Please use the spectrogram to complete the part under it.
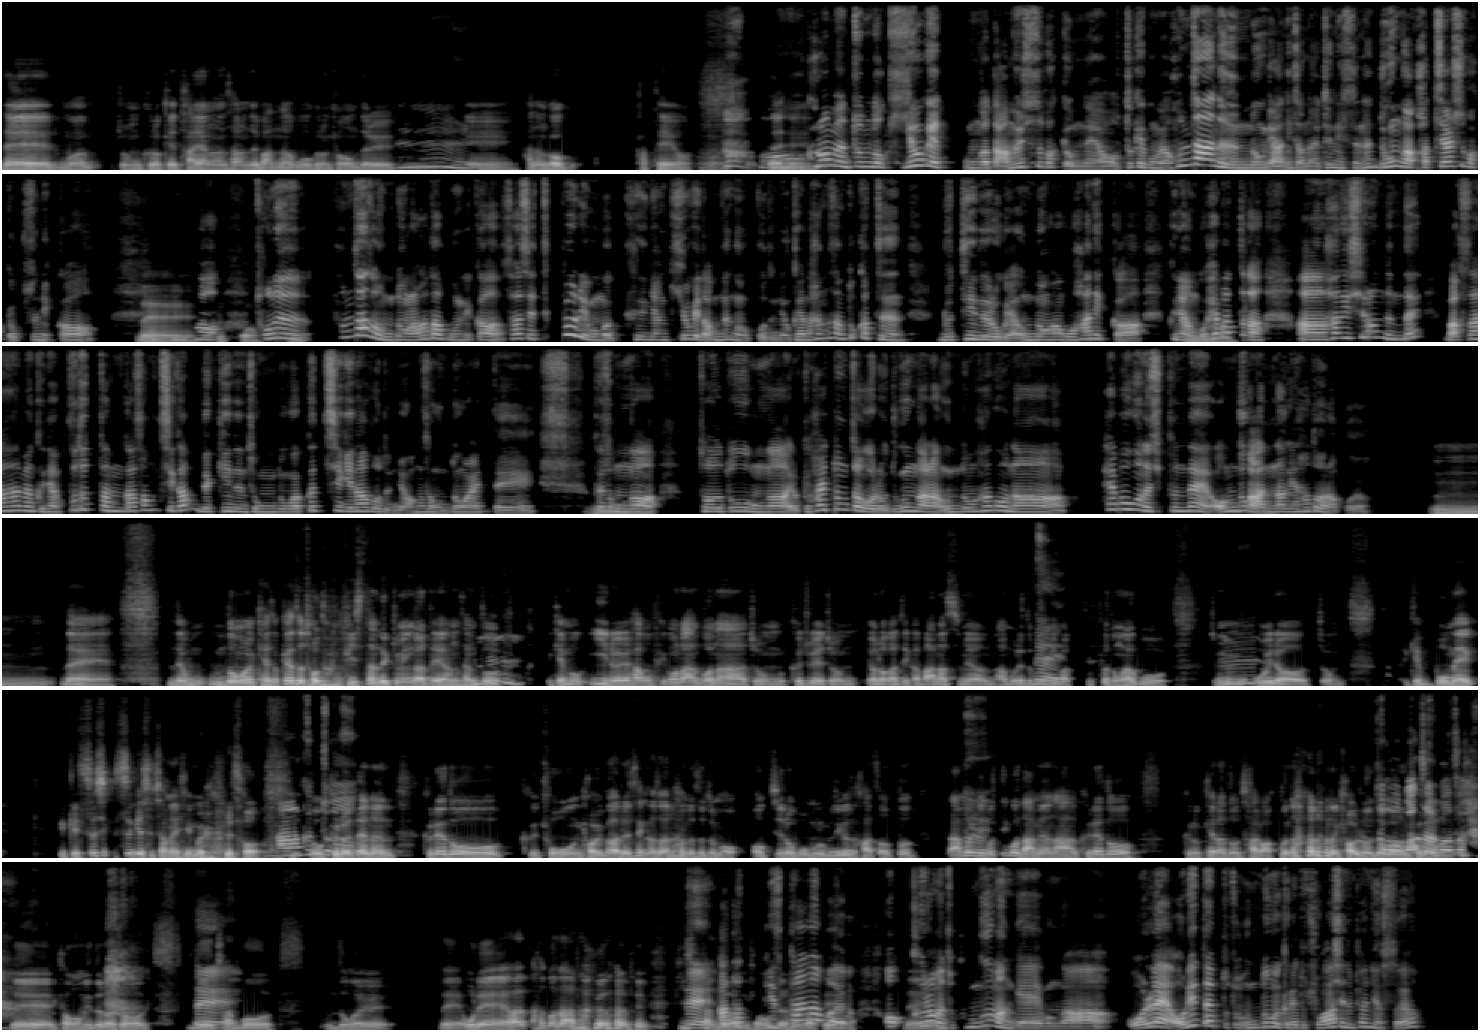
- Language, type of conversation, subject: Korean, unstructured, 운동을 하면서 가장 기억에 남는 경험은 무엇인가요?
- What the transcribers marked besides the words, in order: tapping; gasp; teeth sucking; other background noise; teeth sucking; laughing while speaking: "저도 비슷한"; teeth sucking; laughing while speaking: "힘을. 그래서"; laughing while speaking: "생각을 하면서"; laughing while speaking: "왔구나.'라는"; laughing while speaking: "맞아요"; teeth sucking; horn; laughing while speaking: "안 하거나"; laugh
